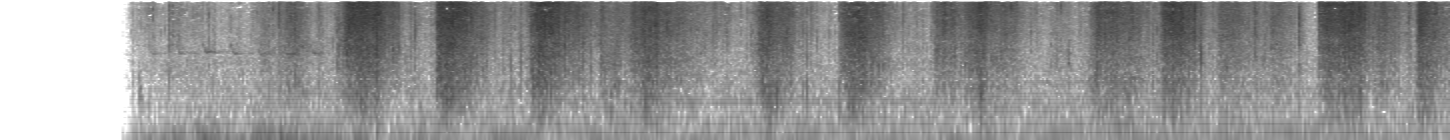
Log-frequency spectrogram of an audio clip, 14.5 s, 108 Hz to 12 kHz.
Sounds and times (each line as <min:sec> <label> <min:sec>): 0:01.3 Foot steps on dry leaves 0:14.5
